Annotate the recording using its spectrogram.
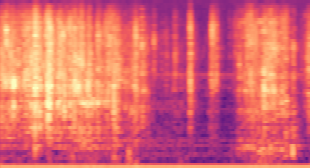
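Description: Plastic bubble mailer crinkling and rustling faintly as it is slit open with a utility knife, with small scattered crackles.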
